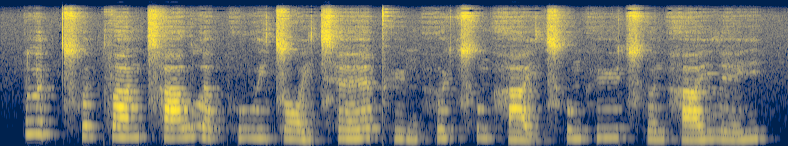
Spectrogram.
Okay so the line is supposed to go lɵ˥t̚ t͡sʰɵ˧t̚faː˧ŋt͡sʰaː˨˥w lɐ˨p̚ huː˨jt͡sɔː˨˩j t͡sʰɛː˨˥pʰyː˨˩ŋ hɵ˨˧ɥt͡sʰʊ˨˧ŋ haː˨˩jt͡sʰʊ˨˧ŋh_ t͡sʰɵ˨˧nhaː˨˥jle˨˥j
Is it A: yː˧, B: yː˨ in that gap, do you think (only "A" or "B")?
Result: A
